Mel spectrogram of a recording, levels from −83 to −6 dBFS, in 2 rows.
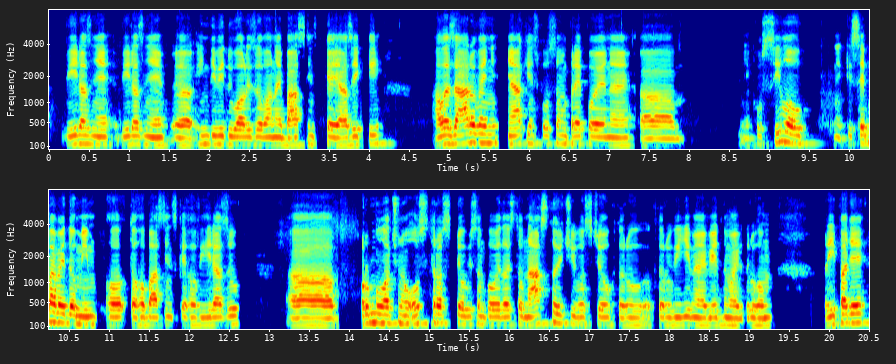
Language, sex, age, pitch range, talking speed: Slovak, male, 30-49, 110-135 Hz, 110 wpm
